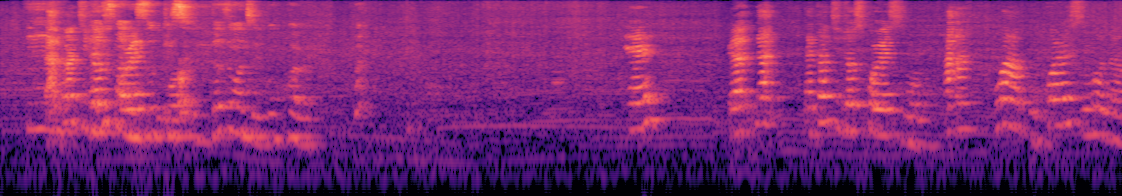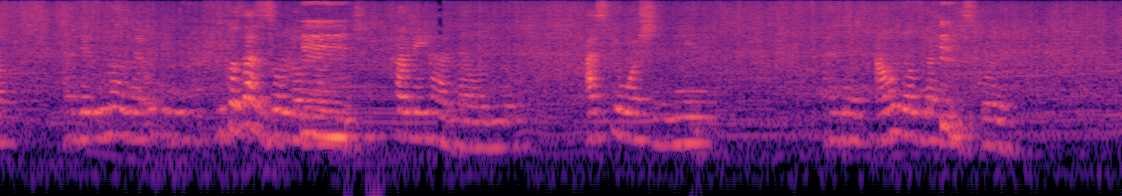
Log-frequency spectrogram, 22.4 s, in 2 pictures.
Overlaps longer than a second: present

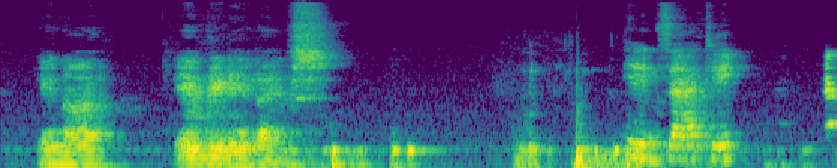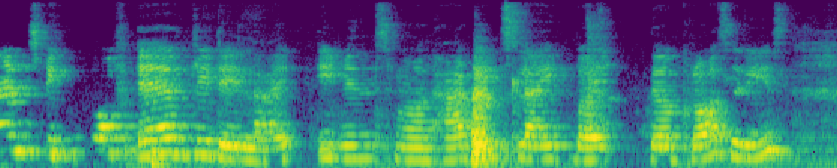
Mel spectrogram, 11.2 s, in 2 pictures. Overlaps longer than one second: none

